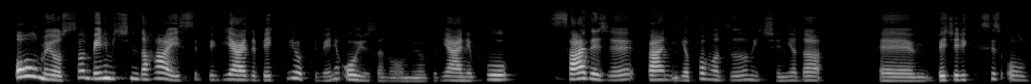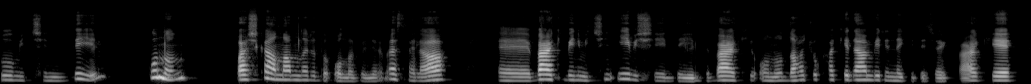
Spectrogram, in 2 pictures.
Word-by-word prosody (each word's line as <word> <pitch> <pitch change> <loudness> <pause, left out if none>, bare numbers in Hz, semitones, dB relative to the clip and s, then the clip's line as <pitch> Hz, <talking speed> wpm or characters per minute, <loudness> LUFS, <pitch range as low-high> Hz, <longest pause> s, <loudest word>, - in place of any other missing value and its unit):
olmuyorsa 300 - +5
benim 285 +2 +6
için 275 -1 -6
daha 255 +3 +4
iyisi 200 +5 -7
bi 210 -1 -13
bir 225 - -19
yerde 215 -3 +3
bekliyor 255 +8 -4
ki 175 -9 -26
beni, 185 +9 -9
o 225 -3 +2
yüzden 170 -4 -11
olmuyordur. 150 +1 -12
Yani, 185 -2 -1
bu 220 0 0 0.3
sadece 245 -5 +3
ben 215 0 +4
yapamadığım 205 +1 -7
için 195 -4 -16
ya 185 -1 -12
da, 190 -1 -5 0.5
eee, 170 -1 -3 0.2
beceriksiz 215 +4 -3
olduğum 205 0 -9
için 175 -2 -16
değil. 260 - -5 0.4
Bunun 295 -1 +4 0.4
başka 225 +4 +4
anlamları 210 -4 -1
da - - -10
olabilir. 155 -1 -9
Mesela, 215 -2 +2 0.5
eee, 175 -1 -4
belki 230 -2 +8
benim 205 -2 -7
için 185 +8 -15
iyi 255 0 -5
bir - - -10
şey 165 -6 -13
değildi. 155 +1 -7
Belki 195 -1 +3
onu 180 0 -10
daha 190 +3 -2
çok 220 +1 -16
hak 220 0 -8
eden 210 0 +1
birine 185 -4 -7
gidecek. 150 -2 -14
Belki, 185 0 +1
205 Hz, 145 wpm, -25 LUFS, 180-230 Hz, 0.5 s, belki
